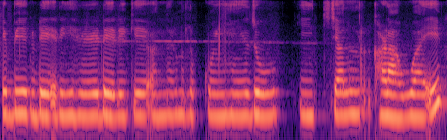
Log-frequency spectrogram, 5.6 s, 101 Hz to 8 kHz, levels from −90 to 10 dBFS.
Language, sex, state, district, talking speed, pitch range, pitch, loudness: Magahi, female, Bihar, Gaya, 195 wpm, 215-225 Hz, 220 Hz, -17 LUFS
